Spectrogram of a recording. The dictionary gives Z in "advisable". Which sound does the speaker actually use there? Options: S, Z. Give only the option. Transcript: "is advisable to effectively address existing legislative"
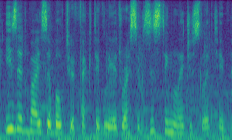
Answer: Z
